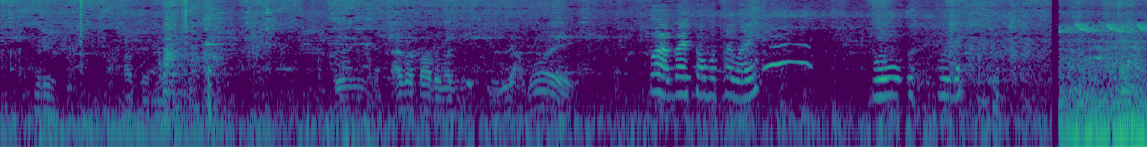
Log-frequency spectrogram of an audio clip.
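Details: Baby macaque abandoned by its mother, lying on the ground crying: a quick series of wavering, arched tonal cries that rise and fall, bunched between short pauses, then cut off by a loud burst of noise at the end.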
